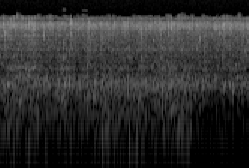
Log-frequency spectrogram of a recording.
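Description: Faint, steady trickle of a small spring-fed creek.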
